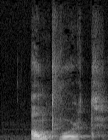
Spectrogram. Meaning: inflection of antwoorden: 1. second/third-person singular present indicative 2. plural imperative
- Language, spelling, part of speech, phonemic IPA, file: Dutch, antwoordt, verb, /ˈɑntwort/, Nl-antwoordt.ogg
